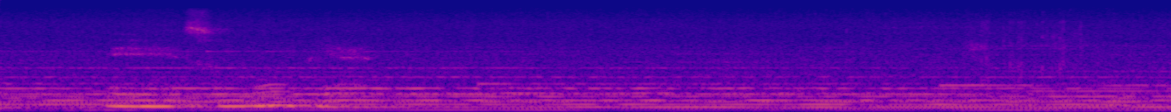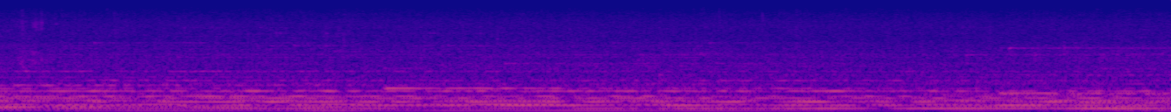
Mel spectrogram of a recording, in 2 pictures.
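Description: Steady river water trickles and splashes over stones, a continuous babble of small drips and gurgles that holds an even level throughout.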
